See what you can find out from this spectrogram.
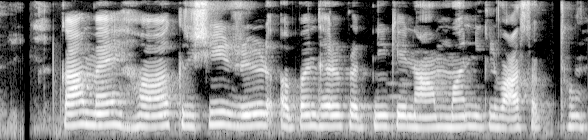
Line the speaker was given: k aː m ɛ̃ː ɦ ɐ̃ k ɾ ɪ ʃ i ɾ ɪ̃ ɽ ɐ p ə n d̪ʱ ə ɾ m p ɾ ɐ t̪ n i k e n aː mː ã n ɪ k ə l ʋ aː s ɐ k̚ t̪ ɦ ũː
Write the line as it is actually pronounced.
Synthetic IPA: k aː m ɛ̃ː ɦ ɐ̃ k ɾ ɪ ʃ i ɾ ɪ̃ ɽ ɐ p ə n d̪ʱ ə ɾ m p ɾ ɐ t̪ n i k e n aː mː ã n ɪ k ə l ʋ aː s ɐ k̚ t̪ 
